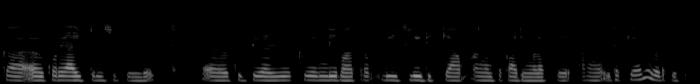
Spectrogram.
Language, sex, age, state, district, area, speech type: Malayalam, female, 18-30, Kerala, Kozhikode, urban, spontaneous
